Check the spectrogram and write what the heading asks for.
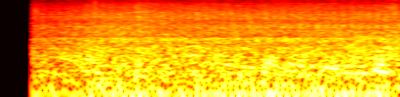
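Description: Car engine idling steadily, with faint voices.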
